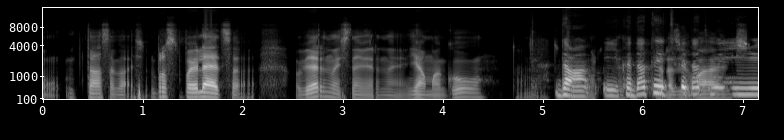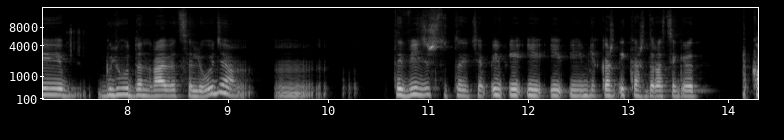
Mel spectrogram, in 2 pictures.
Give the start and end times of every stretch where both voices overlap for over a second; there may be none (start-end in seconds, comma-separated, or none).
5.1-7.1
